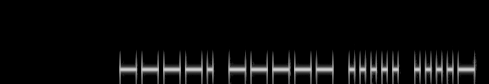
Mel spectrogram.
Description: Morse code, heard as a keyed tone, about 22 wpm, 700 Hz. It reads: 9054
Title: Numbers - 4-Digit 22wpm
